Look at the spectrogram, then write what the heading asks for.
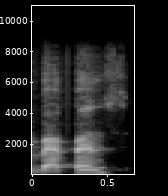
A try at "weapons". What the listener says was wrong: Weapons. Weapons. This is wrong. Don't do that. Weapons. No teeth. Get rid of your teeth. Weapons. Weapons.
